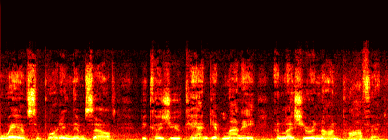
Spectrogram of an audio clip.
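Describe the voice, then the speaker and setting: A man with an American accent talks at a fairly slow pace and high pitch, with ordinary pitch variation. Noticeable background noise runs underneath. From US Midwest, Illinois. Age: 80s+. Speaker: community gardening activist. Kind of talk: interview.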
